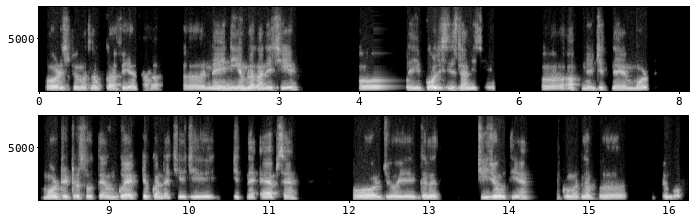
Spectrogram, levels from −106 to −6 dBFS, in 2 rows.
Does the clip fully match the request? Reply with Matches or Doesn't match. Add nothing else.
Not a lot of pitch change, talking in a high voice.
Doesn't match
